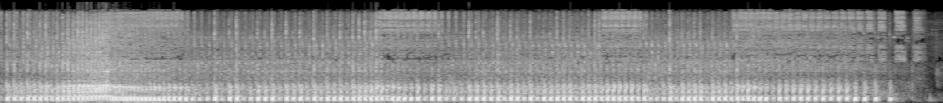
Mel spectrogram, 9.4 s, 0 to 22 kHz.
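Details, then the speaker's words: Honda Wave 110i single-cylinder after engine rebuild (second-gear noise, new gear and piston): starts easily and idles, but putters unevenly and stumbles on throttle, bogging and dying; injector suspected, not confirmed. "แต่เวลาเร่งดูนะครับเวลาเล่นจะดับอยู่เอาใหม่หรือเวลาเร่งเเล้วมันจะวาดวอนะครับ"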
